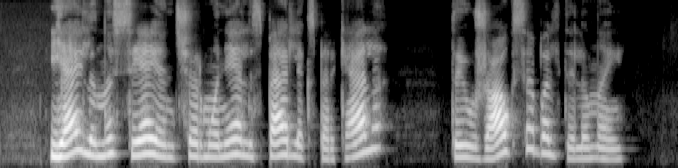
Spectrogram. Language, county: Lithuanian, Alytus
